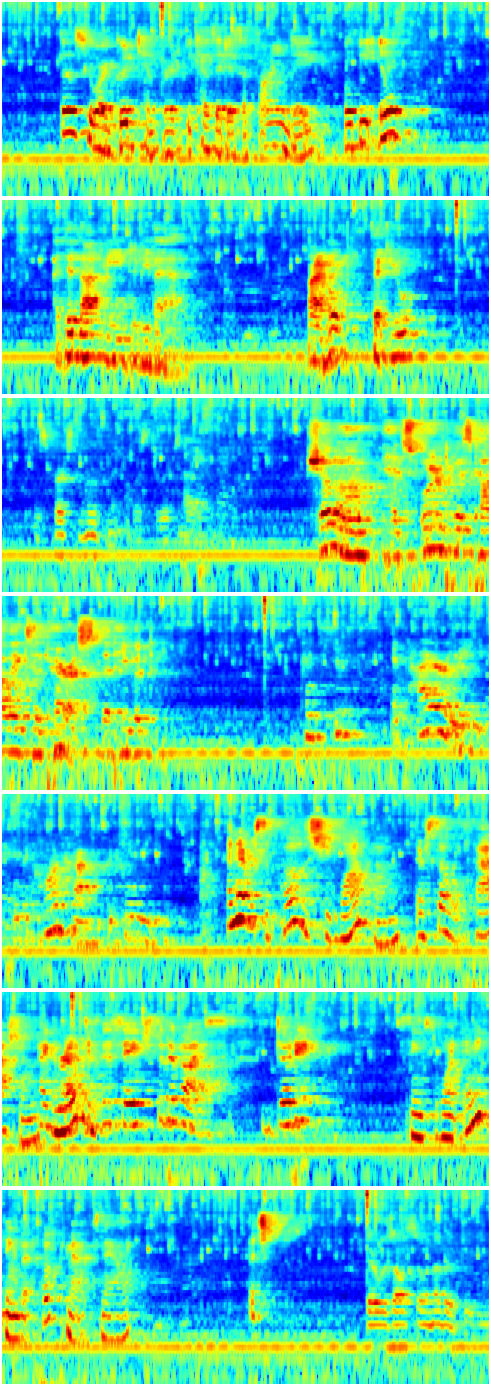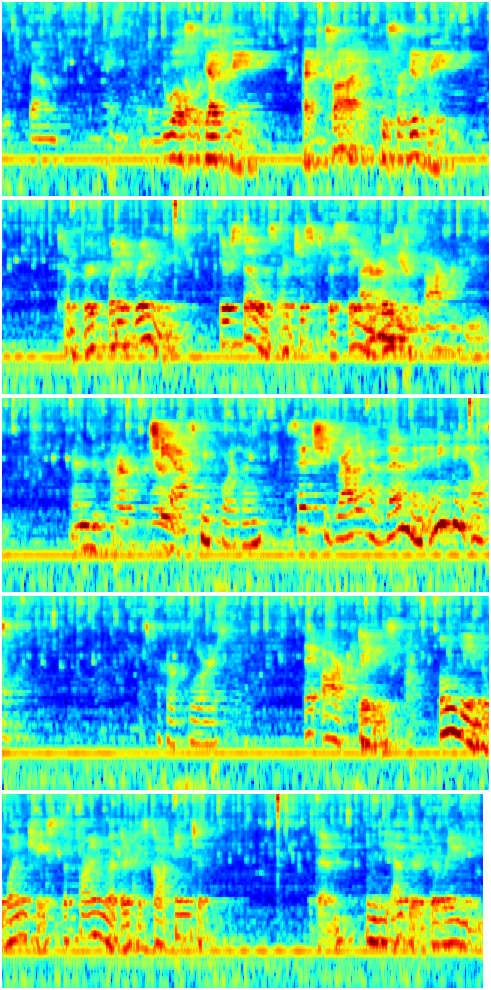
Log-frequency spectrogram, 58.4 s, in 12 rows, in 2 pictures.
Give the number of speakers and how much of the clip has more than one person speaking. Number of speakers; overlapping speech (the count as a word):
seven, about 6%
